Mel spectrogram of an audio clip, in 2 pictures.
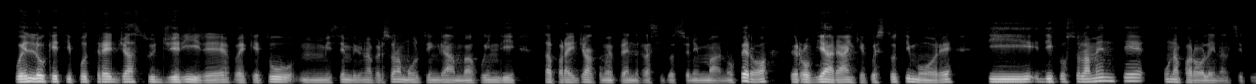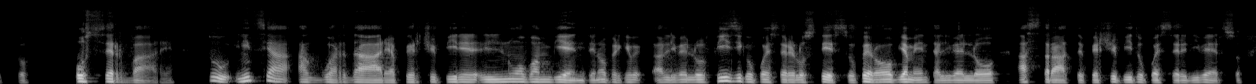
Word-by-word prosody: quello 135 Hz, +3 st, +10 dB
che 130 Hz, -1 st, +4 dB
ti 125 Hz, -, -4 dB
potrei 125 Hz, 0 st, +2 dB
già 125 Hz, +2 st, +1 dB
suggerire, 110 Hz, -3 st, 0 dB
perché 105 Hz, 0 st, -6 dB
tu, 120 Hz, -3 st, +2 dB
mhmm, 100 Hz, -1 st, -5 dB
mi 100 Hz, 0 st, -5 dB
sembri 105 Hz, 0 st, -5 dB
una 105 Hz, 0 st, -6 dB
persona 105 Hz, +4 st, -5 dB
molto 105 Hz, -1 st, -4 dB
in 100 Hz, 0 st, -3 dB
gamba, 95 Hz, -3 st, -3 dB
quindi 105 Hz, 0 st, -4 dB, 0.2 s
saprai 105 Hz, -2 st, -3 dB
già 110 Hz, +1 st, -3 dB
come 100 Hz, 0 st, -5 dB
prendere 100 Hz, -1 st, -6 dB
la 95 Hz, -, -8 dB
situazione 95 Hz, 0 st, -11 dB
in 95 Hz, -, -4 dB
mano, 90 Hz, 0 st, -6 dB
però 125 Hz, -3 st, +5 dB, 0.2 s
per 115 Hz, -1 st, -2 dB
ovviare 110 Hz, 0 st, +4 dB
anche 105 Hz, -2 st, -2 dB
questo 110 Hz, +2 st, -6 dB
timore, 110 Hz, -3 st, 0 dB, 0.3 s
ti 120 Hz, 0 st, +5 dB
dico 125 Hz, 0 st, 0 dB
solamente 155 Hz, +6 st, -1 dB
una 120 Hz, -1 st, -2 dB
parola, 95 Hz, -4 st, -4 dB
innanzitutto: 85 Hz, 0 st, -15 dB, 0.5 s
osservare. 100 Hz, -, 0 dB, 0.3 s
Tu 155 Hz, -10 st, +2 dB
inizia 165 Hz, -, 0 dB
a 115 Hz, -, -5 dB
guardare, 105 Hz, -1 st, -1 dB
a 100 Hz, -, -1 dB
percepire 115 Hz, +3 st, -2 dB
il 115 Hz, +1 st, +1 dB
nuovo 125 Hz, -1 st, 0 dB
ambiente, 110 Hz, -5 st, +1 dB
no, 110 Hz, +2 st, -2 dB
perché 105 Hz, -1 st, -7 dB
ve 110 Hz, -, -5 dB
a -, -, -6 dB
livello 110 Hz, +1 st, 0 dB
fisico 150 Hz, -1 st, +1 dB
può -, -, -2 dB
essere 105 Hz, 0 st, 0 dB
lo 105 Hz, 0 st, +1 dB
stesso, 105 Hz, -2 st, 0 dB
però, 115 Hz, -4 st, +5 dB
ovviamente, 110 Hz, -3 st, +3 dB
a -, -, -1 dB
livello 95 Hz, 0 st, 0 dB, 0.2 s
astratto 100 Hz, -3 st, -1 dB
e -, -, -6 dB
percepito, 110 Hz, +1 st, -2 dB
può 100 Hz, -, -1 dB
essere 95 Hz, -1 st, -3 dB
diverso. 100 Hz, -1 st, -5 dB
110 Hz, 160 wpm, -24 LUFS, 100-120 Hz, 0.5 s, quello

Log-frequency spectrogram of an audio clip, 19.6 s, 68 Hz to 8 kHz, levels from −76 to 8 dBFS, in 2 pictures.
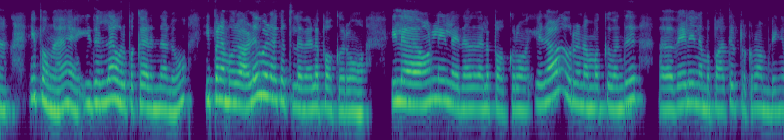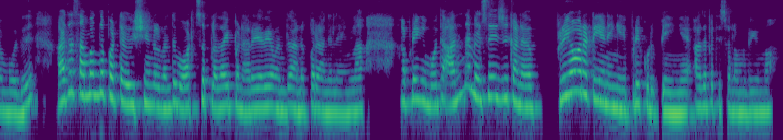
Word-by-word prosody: அ -, -, +1 dB, 0.4 s
இப்போங்க, 260 Hz, -8 st, +3 dB, 0.4 s
இதெல்லாம் 240 Hz, +4 st, +4 dB
ஒரு 230 Hz, -, +3 dB
பக்கம் 215 Hz, 0 st, +1 dB
இருந்தாலும், 200 Hz, +1 st, +1 dB, 0.3 s
இப்ப 270 Hz, +2 st, +3 dB
நம்ம 255 Hz, -2 st, +6 dB
ஒரு 230 Hz, -, +4 dB
அலுவலகத்துல 265 Hz, -4 st, +3 dB
வேலை 205 Hz, +1 st, +1 dB
பாக்கிறோம். 185 Hz, -2 st, 0 dB, 0.4 s
இல்லை 255 Hz, -1 st, +6 dB, 0.2 s
ஆன்லைன்ல 255 Hz, -3 st, +2 dB
ஏதாவது 205 Hz, 0 st, 0 dB
வேலை 205 Hz, 0 st, -1 dB
பாக்குறோம். 195 Hz, +1 st, -2 dB, 0.2 s
ஏதாவது 285 Hz, +11 st, +3 dB
ஒரு 240 Hz, -2 st, 0 dB
நமக்கு 210 Hz, 0 st, -1 dB
வந்து, 210 Hz, +5 st, +1 dB, 0.4 s
அ -, -, 0 dB, 0.2 s
வேலைய 230 Hz, +2 st, +1 dB
நம்ப 200 Hz, -2 st, -1 dB
பாத்துட்ருக்குறோம் 200 Hz, 0 st, -5 dB
அப்டிங்கும்போது, 185 Hz, -1 st, -3 dB, 0.4 s
அது 305 Hz, +7 st, 0 dB
சம்பந்தப்பட்ட 315 Hz, -4 st, +1 dB
விஷயங்கள் 220 Hz, -2 st, -1 dB
வந்து, 220 Hz, +4 st, -2 dB
WhatsAppல 210 Hz, +1 st, -3 dB
தான் 210 Hz, +1 st, -1 dB
இப்ப 210 Hz, -1 st, -4 dB
நெறையவே 200 Hz, +3 st, -1 dB
வந்து 190 Hz, +2 st, -3 dB
அனுப்புறாங்க 185 Hz, 0 st, -3 dB
இல்லைங்களா! 175 Hz, +2 st, -4 dB, 0.5 s
அப்படிங்கும்போது, 245 Hz, -3 st, -3 dB
அந்த 320 Hz, +10 st, -4 dB
மெசேஜ்ஜுக்கான 275 Hz, -4 st, -1 dB, 0.4 s
ப்ரையாரிட்டிய 320 Hz, -2 st, +4 dB
நீங்க 205 Hz, -1 st, +1 dB
எப்படி 230 Hz, +4 st, -3 dB
குடுப்பீங்க? 175 Hz, -2 st, 0 dB, 0.2 s
அதை 205 Hz, -, -2 dB
பத்தி 200 Hz, -2 st, -10 dB
சொல்ல 180 Hz, -2 st, -4 dB
முடியுமா? 180 Hz, +1 st, -3 dB
210 Hz, 145 wpm, -22 LUFS, 195-255 Hz, 0.5 s, நம்ம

